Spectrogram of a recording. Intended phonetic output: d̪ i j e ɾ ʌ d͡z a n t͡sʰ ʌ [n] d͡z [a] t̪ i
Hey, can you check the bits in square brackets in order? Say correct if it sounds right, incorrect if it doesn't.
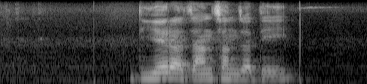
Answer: correct, incorrect: ʌ

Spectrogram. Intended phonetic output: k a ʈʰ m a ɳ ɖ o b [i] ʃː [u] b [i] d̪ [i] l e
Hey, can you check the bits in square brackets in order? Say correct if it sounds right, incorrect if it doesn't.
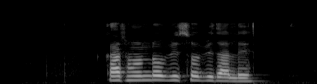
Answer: correct, incorrect: o, correct, incorrect: a

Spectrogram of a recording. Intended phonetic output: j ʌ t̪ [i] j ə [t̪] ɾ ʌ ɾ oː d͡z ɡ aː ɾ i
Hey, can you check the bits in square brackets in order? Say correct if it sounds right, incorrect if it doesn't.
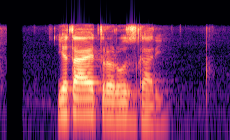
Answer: incorrect: a, correct

